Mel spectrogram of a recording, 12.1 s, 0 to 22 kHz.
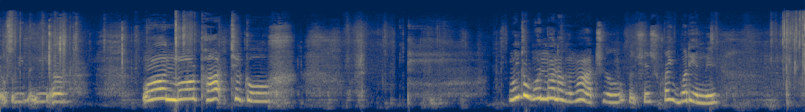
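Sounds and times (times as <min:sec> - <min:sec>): cards rustling and sliding: 0:00.0 - 0:03.0.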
